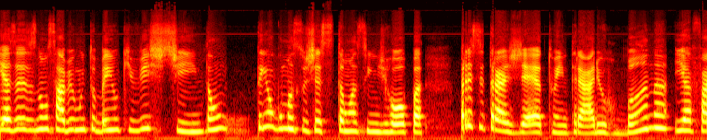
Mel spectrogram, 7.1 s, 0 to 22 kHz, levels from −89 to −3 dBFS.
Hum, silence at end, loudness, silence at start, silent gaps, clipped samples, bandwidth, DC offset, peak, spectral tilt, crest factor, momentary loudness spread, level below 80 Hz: none; 0 s; -17 LUFS; 0 s; none; under 0.1%; 16 kHz; under 0.1%; 0 dBFS; -3.5 dB/octave; 16 dB; 7 LU; -50 dBFS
